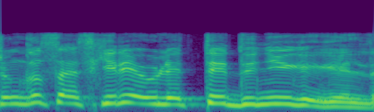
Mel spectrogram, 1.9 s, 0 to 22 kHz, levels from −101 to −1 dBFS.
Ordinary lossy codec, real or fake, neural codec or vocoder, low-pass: none; real; none; 7.2 kHz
